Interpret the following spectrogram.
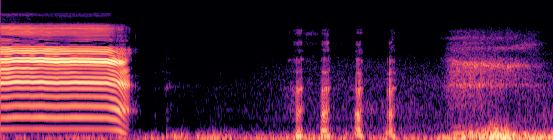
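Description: A goat bleating: one loud call about a second long, held at a steady pitch and dropping away at the end. A few faint clicks and a soft rustle follow.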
